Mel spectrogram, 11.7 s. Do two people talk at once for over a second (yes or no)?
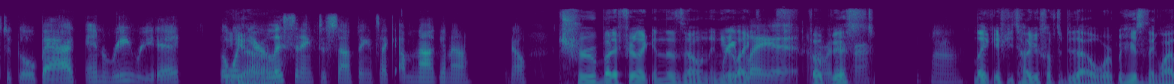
yes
